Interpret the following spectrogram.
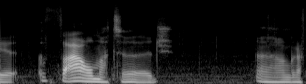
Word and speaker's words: Thaumaturge: Thalmaturge.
